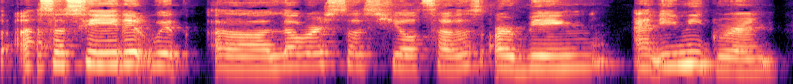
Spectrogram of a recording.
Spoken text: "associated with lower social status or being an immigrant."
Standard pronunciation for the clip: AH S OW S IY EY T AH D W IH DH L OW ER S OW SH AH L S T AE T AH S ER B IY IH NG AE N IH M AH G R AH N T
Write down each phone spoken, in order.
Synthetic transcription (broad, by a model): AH S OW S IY EY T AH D W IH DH L OW ER S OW S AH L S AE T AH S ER B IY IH NG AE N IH M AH G R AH N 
